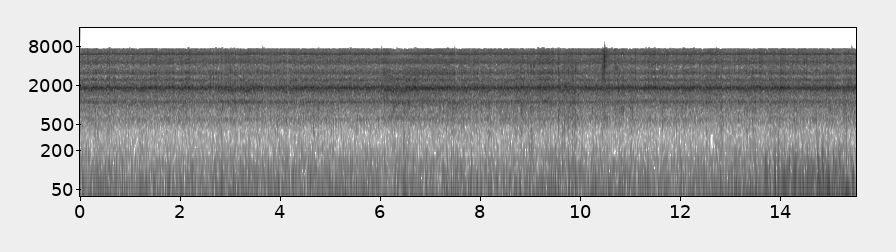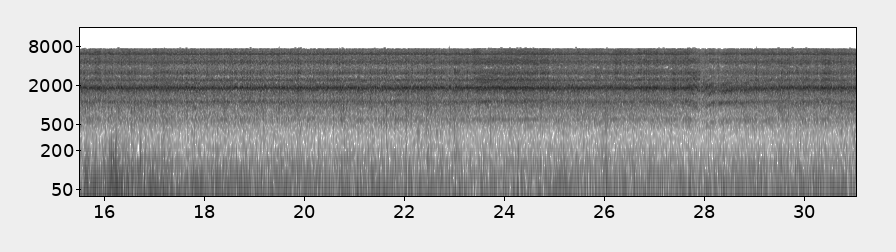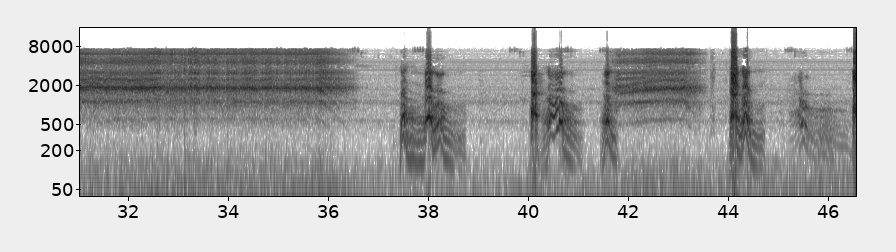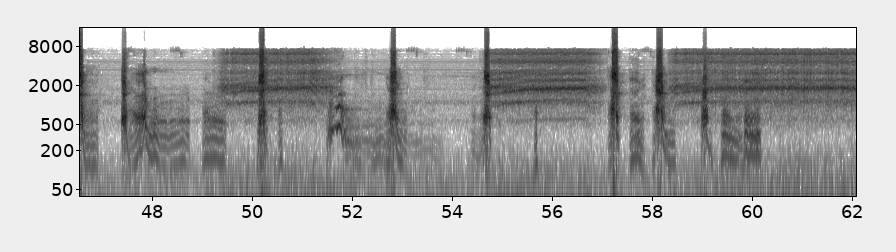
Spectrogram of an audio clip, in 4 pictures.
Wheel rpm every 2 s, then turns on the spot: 160, 160, 160, 160, 160, 160, 160, 160, 160, 160, 160, 160, 160, 160, 150, 160, 160, 160, 10, 0, 10, 100, 0, 0, 30, 110, 0, 70, 80, 100, 160.
none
